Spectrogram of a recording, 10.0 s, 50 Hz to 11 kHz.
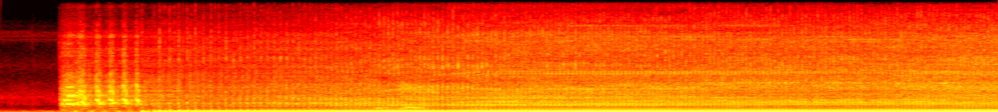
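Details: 1982 Honda CB450SC Nighthawk twin, cold start with choke, modified Magna pipes replacing backfiring shorty exhaust: catches within a second and settles into a steady, even low idle with no misses or knocks; healthy.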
